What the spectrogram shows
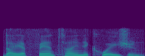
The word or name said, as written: Diophantine equation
